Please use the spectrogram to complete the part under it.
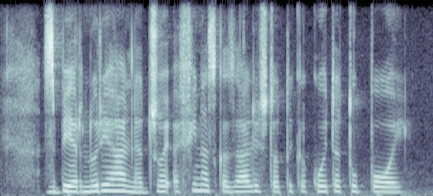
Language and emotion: Russian, angry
